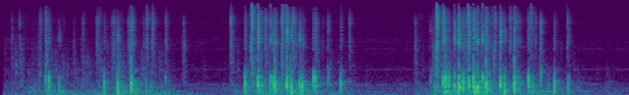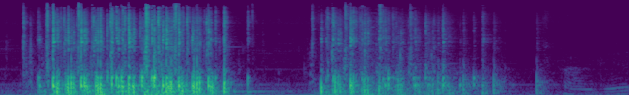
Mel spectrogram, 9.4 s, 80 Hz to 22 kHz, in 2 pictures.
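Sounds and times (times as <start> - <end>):
rattling: 0.0 - 9.0.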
